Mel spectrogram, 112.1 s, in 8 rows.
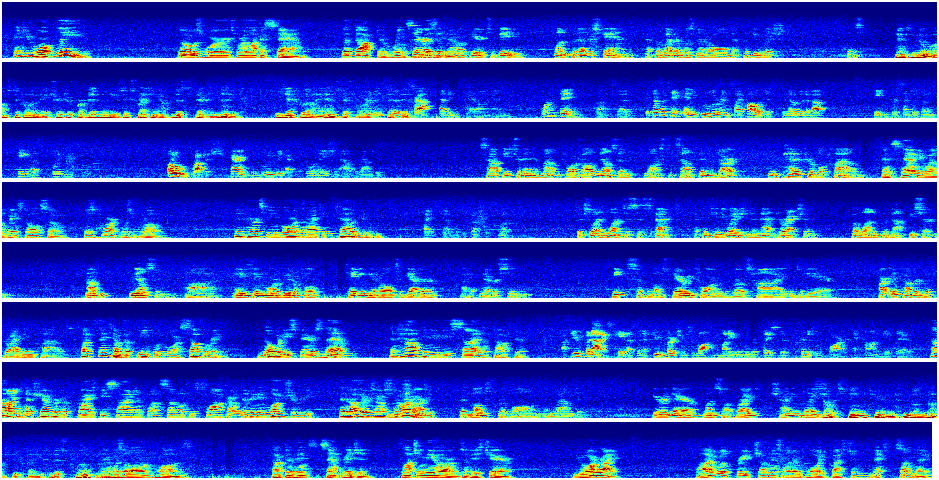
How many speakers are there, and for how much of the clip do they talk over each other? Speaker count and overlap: four, about 5%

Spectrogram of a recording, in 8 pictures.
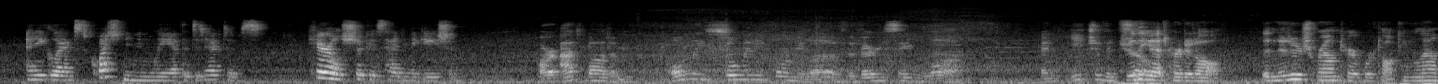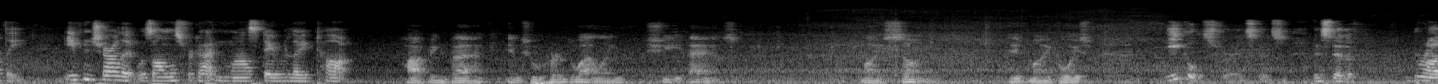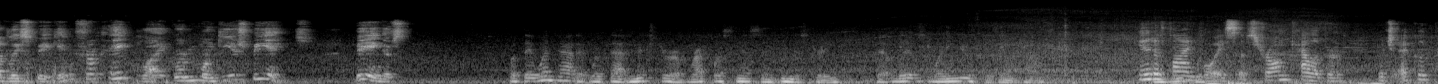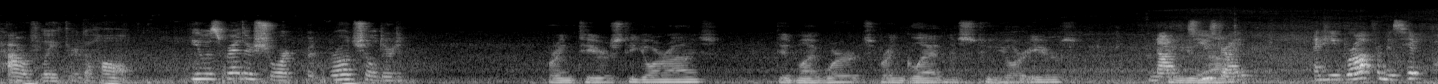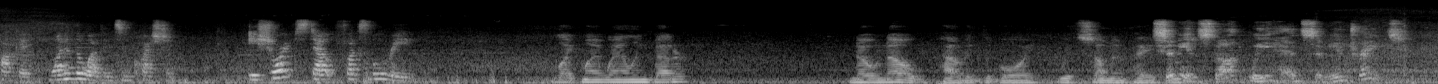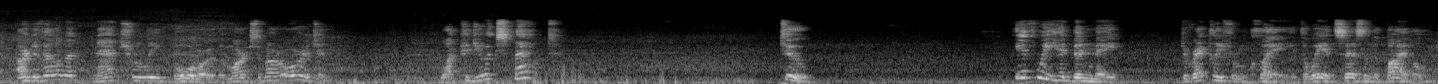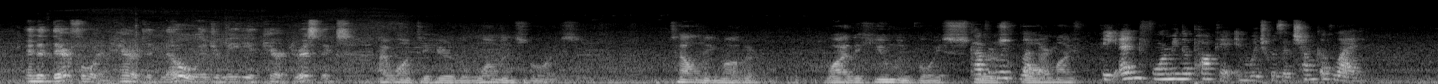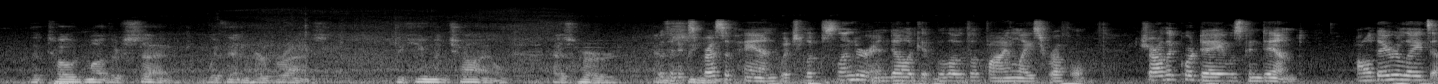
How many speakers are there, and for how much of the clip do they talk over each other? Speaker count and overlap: six, about 4%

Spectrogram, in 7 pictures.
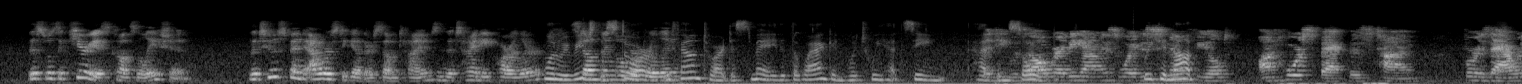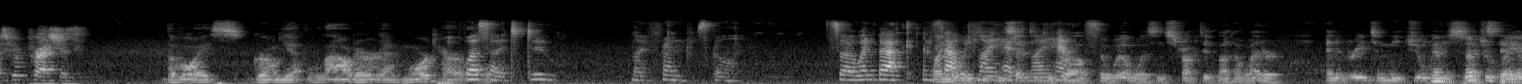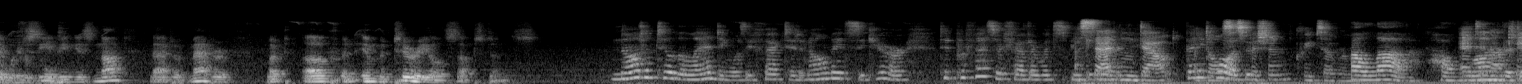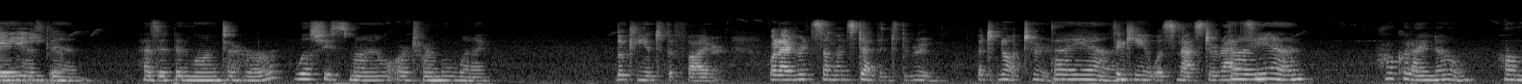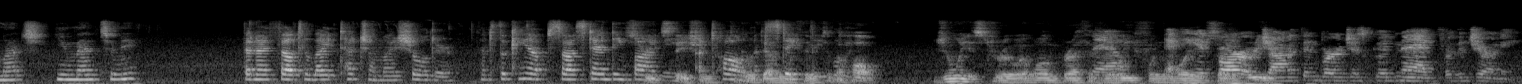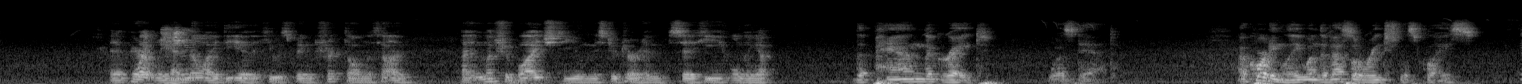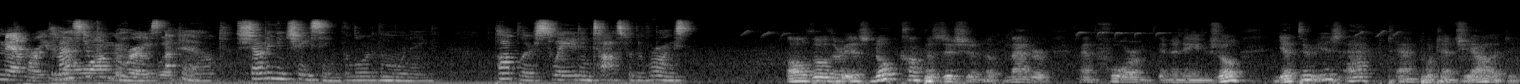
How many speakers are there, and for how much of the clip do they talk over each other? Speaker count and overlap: ten, about 20%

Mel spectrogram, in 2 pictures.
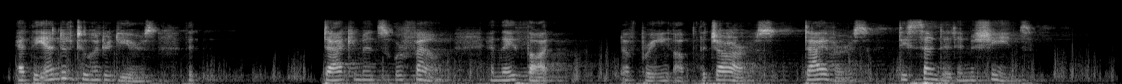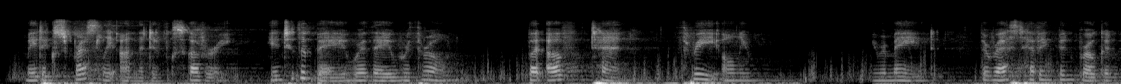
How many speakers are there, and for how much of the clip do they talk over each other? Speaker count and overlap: one, no overlap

